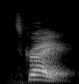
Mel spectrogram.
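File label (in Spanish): Voice Acting, Spanish, male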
